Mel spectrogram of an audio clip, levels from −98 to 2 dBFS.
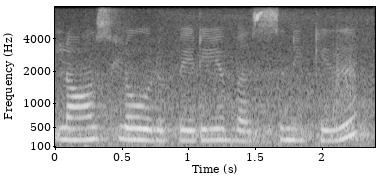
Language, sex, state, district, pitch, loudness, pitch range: Tamil, female, Tamil Nadu, Nilgiris, 230 Hz, -13 LUFS, 220-245 Hz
